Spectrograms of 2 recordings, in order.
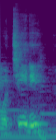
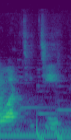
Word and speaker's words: Waititi: Yeah, can't pronounce his name Waititi. But Taika Waititi. Said, yeah, Waititi.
